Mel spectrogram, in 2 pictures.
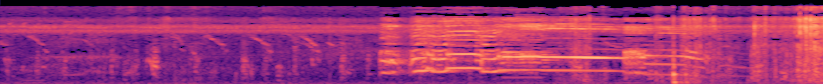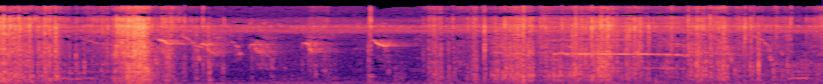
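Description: A rooster crows once about three seconds in, a held call of about two seconds that slides down at the end. A few seconds later comes a short burst of wing flapping, with scattered clucks from chickens around the coops.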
